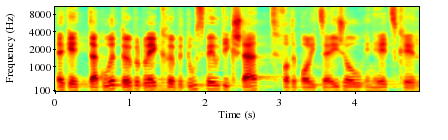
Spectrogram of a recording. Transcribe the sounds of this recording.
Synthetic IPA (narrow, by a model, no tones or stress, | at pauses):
ɛɾɡɪtəɡ̥uətəʏbəɾblɪkχʏbətusbɪldɪksʃtæt | fɔd̪əɾpɔlit͡sɛɪʃoʊɪnhet͡skχeɾ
